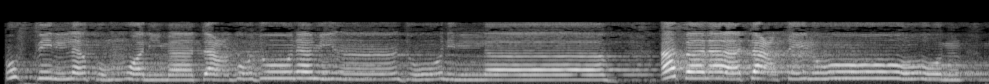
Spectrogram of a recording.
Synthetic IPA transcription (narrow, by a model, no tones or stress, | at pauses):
ʔʊfːɪlːakʊmwalɪmaːt̪aʕbʊd̪uːnamɪnd̪uːnɪlːaː | h | ʔafalaːt̪ɑʕqɪluː | n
